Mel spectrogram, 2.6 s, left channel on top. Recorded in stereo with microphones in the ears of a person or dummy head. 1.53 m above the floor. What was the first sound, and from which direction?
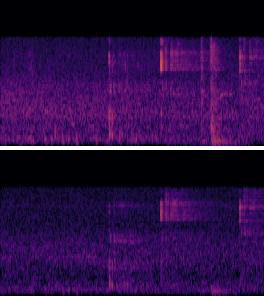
Footsteps, 30° left (ahead or behind).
